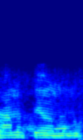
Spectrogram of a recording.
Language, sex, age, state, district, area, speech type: Assamese, male, 18-30, Assam, Sivasagar, urban, conversation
